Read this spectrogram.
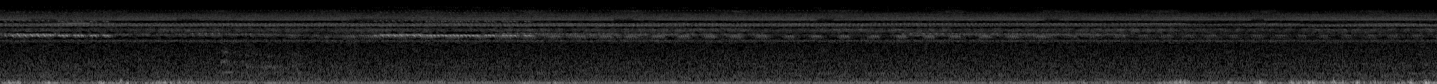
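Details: Crickets and other grass insects on a rural summer night in a forest, a layered chorus of steady high, finely pulsed trills and chirps that carries on without pause, with a low rumble rising briefly near the end.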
